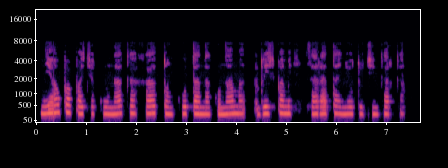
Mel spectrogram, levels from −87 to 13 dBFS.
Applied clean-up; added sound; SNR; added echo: none; none; none; none.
